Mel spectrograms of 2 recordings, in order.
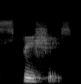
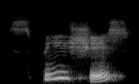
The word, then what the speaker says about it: species: these words species uh there are two types of pronunciation we can say species or we can say as well speed cease species there are no mistakes okay boss of um boss ways are acceptable okay so species but actually it's more commonly used species but also you can pronounce as species species okay so uh before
